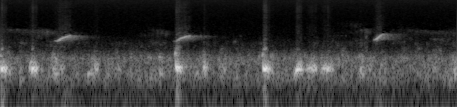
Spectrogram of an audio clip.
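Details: Common Iora from Thailand: short clear upslurred whistles, each rising quickly, repeated about every two seconds, over a steady background of low dull knocks and thuds.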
